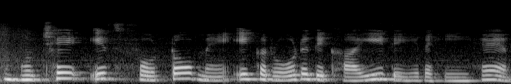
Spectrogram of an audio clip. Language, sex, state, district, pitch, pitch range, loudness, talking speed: Hindi, female, Madhya Pradesh, Katni, 215 Hz, 185-240 Hz, -18 LUFS, 115 wpm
